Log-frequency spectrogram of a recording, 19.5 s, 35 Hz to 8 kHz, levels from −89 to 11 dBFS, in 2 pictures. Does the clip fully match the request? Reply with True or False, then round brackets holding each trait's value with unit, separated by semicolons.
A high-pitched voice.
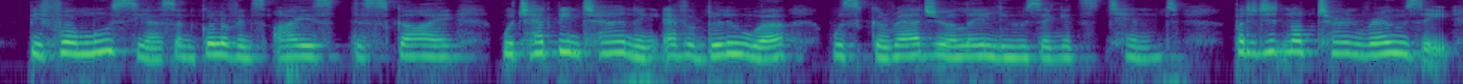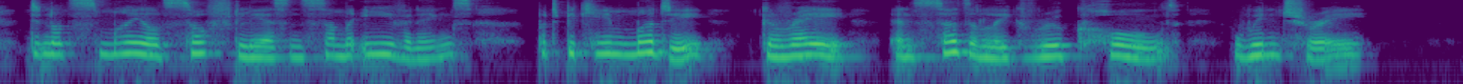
True (220 Hz)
